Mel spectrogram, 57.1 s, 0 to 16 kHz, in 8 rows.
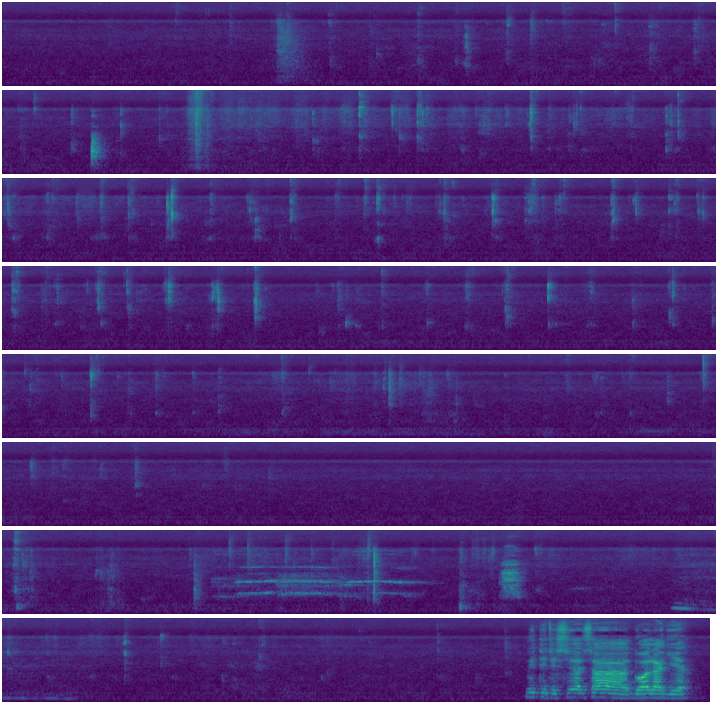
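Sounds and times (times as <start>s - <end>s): chewing bread: 1.5s - 40.1s, 42.4s - 56.1s
mouth clicks and smacks: 10.6s - 38.5s, 49.5s - 55.2s.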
